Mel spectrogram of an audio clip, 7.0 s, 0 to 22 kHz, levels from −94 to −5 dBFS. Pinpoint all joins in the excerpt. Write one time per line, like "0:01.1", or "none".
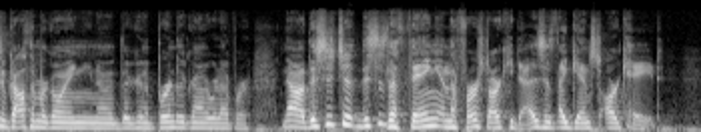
0:03.9
0:05.5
